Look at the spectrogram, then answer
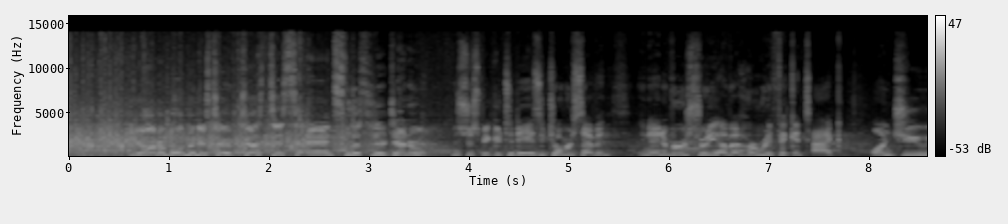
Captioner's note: some Applause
